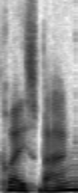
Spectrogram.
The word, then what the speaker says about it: Claes Bang: But to be able to bring something new and fresh, and the casting process, Claes Bang, is that how you pronounce his name?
